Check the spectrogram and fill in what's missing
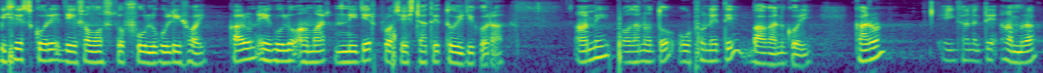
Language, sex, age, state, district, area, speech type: Bengali, male, 18-30, West Bengal, South 24 Parganas, rural, spontaneous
